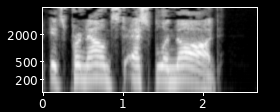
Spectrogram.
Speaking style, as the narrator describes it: some guy called out

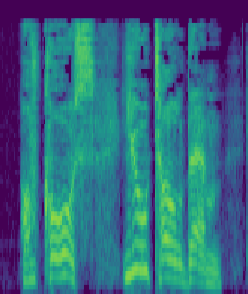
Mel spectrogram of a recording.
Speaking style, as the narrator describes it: he cried

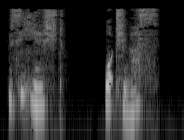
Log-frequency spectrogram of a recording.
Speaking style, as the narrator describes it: Ara hissed

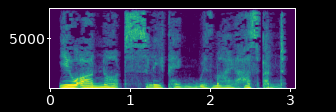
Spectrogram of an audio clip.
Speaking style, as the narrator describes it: Jetta said grimly

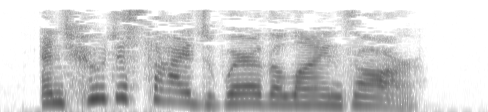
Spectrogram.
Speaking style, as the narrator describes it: I snapped back

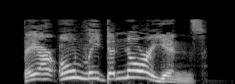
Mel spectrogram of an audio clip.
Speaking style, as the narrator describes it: the elder snapped

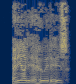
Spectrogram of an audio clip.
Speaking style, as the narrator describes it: Dessel asked loudly, to be heard above the commotion

